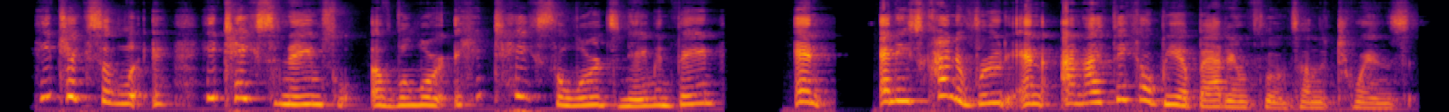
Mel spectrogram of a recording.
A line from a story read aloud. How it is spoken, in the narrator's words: Penelope blurted out in a twisted torrent of words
